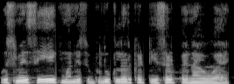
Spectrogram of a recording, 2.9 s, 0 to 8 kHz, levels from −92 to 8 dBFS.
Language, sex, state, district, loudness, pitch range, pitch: Hindi, male, Jharkhand, Ranchi, -14 LUFS, 140-150 Hz, 145 Hz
